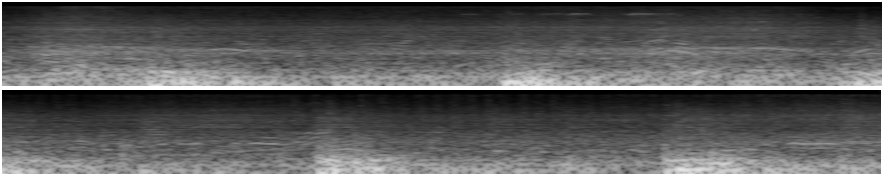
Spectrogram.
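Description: Large barrel drums of a marching drum corps struck together in a slow, even beat, one deep boom about every two seconds. Under the beats run a low vehicle rumble and crowd voices.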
